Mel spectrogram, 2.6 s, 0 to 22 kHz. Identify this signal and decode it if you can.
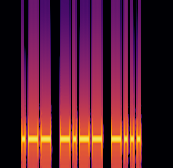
Morse code, heard as a keyed tone, about 25 wpm, 700 Hz. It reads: WYB
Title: USA Call Sign Postfixes - 3 Letters 25wpm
